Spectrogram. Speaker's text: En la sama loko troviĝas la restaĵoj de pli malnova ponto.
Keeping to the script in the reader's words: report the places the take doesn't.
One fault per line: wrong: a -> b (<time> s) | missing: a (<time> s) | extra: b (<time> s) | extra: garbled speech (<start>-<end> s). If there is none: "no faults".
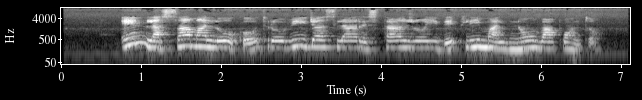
no faults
